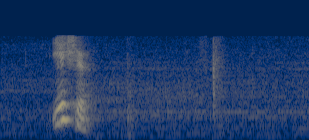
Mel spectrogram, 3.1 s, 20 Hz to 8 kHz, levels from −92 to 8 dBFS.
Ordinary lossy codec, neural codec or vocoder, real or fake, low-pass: AAC, 16 kbps; none; real; 7.2 kHz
